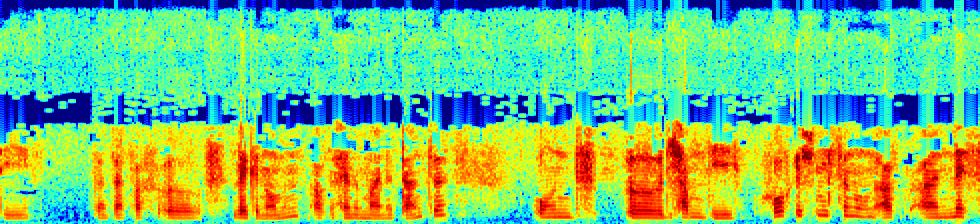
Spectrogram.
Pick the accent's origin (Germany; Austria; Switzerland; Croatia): Croatia; Ich komme aus Kroatien, Ex-Jugoslawien.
